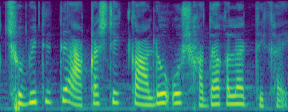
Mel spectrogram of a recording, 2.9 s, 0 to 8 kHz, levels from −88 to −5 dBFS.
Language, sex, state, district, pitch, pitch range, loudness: Bengali, female, West Bengal, Cooch Behar, 235 Hz, 205-250 Hz, -17 LUFS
